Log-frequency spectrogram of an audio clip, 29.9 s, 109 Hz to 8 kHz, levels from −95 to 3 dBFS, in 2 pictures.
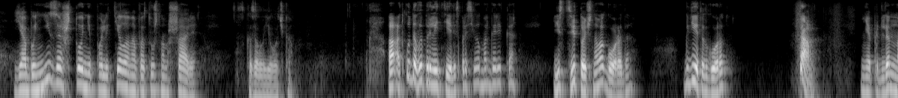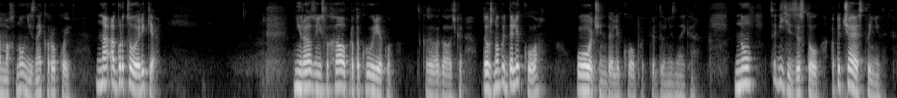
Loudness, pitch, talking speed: -23 LUFS, 145 Hz, 110 wpm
